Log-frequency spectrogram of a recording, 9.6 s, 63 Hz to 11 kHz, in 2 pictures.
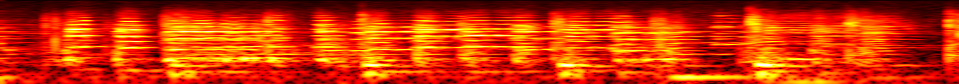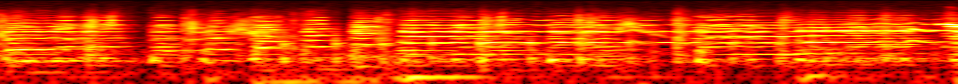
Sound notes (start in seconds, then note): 0.0 upbeat jazz music continues; 5.0 footsteps stomping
